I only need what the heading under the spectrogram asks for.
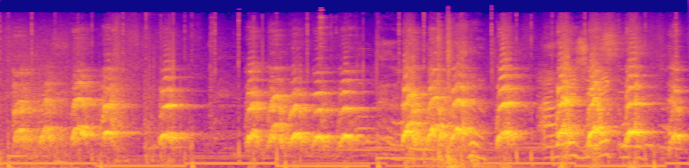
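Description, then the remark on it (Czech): A young designer's small pet dog, in a house in Žižkov, Prague, barks repeatedly in quick, high-pitched yips, coming in bursts with short pauses between them, loud and with no voices alongside. “Žižkovského domu a jdeme navštívit mladou designérku a zřejmě i jejího pejska, to bude eh, vtipný natáčení.”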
